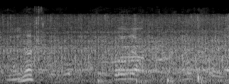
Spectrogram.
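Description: Swaraj Mazda bus's diesel engine running close by, a steady mechanical noise, with several people's voices in the background.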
